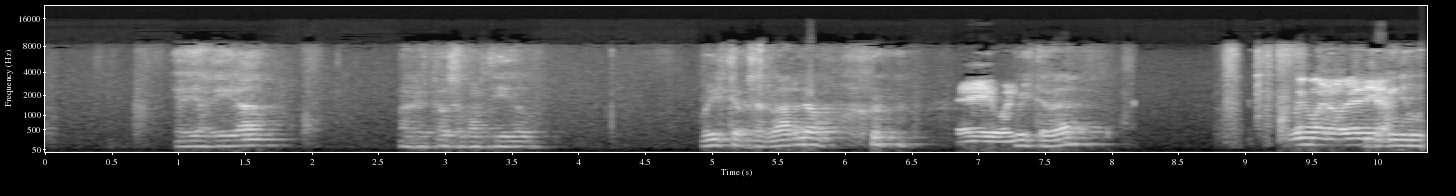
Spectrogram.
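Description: A middle-aged man talks calmly over an online call.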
